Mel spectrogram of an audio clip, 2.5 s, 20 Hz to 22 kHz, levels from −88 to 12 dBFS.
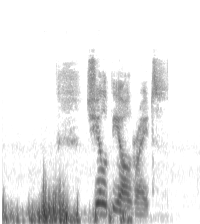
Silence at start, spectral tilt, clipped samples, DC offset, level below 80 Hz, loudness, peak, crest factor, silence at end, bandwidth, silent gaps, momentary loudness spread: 0.05 s; -7 dB/octave; under 0.1%; under 0.1%; -42 dBFS; -25 LUFS; -6 dBFS; 20 dB; 0.45 s; 8 kHz; none; 15 LU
